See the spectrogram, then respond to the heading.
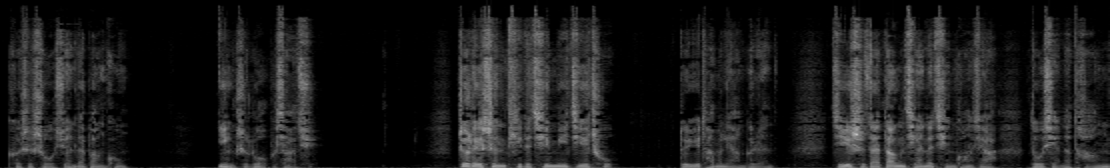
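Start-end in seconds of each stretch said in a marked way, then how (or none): none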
